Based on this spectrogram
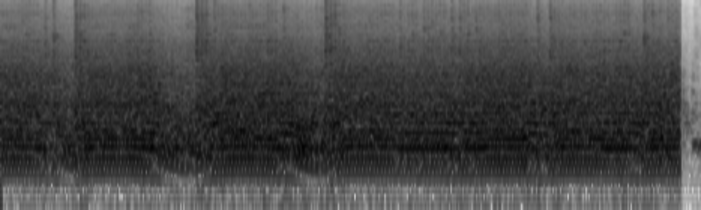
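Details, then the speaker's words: Cub Cadet lawn mower with over a hundred acres of use, electrical ruled out: the high-pitched engine rises and sags unevenly before cutting out; owner suspects fuel starvation, lean rough running from a clogged carburetor; it smooths out after about ten minutes. "to me it sounds like it's running out of fuel so I'll start it up for you here"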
